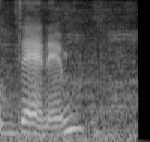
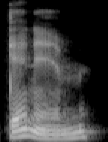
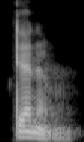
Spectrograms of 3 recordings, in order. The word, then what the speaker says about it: denim: other materials that we call that can call Denim I don't pronounce the word denim denim it's pronounced denim denim I use the schah sound for the second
